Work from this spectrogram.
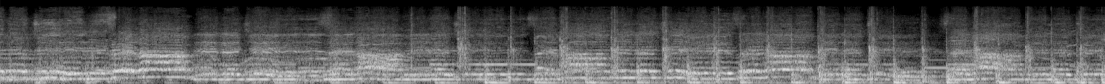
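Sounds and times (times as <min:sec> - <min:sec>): hand drum beats: 0:00.0 - 0:11.0
voices chanting a hymn in unison: 0:00.0 - 0:11.0.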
